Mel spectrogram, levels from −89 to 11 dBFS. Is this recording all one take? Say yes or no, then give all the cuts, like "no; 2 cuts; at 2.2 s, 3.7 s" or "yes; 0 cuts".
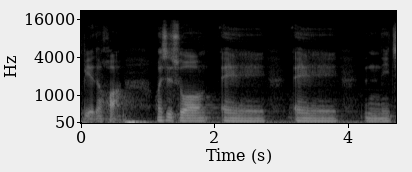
no; 1 cut; at 3.1 s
